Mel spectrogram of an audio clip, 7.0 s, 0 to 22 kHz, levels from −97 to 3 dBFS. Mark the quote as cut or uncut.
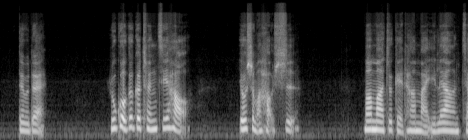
uncut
